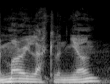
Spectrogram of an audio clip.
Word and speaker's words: Murray Lachlan Young: We're very pleased to be joined in our tiny outside broadcast cubicle by Murray Lachlan Young. Have I pronounced your name correctly there?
